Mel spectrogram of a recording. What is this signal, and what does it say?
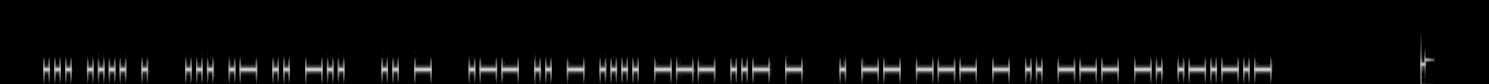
Morse code, heard as a keyed tone, about 22 wpm, 700 Hz. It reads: SHE SAID IT WITHOUT EMOTION.
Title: Sentences from Top 1600 Words 22wpm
